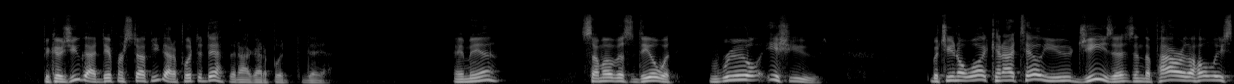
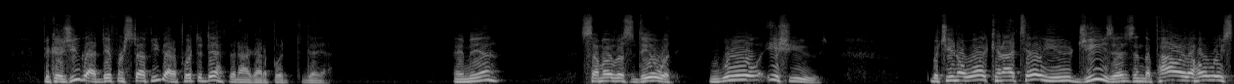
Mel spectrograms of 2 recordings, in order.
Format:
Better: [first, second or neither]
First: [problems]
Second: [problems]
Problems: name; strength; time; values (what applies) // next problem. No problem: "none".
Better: first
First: none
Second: distortion; slight; 9 dB below the speech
